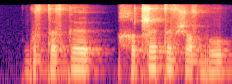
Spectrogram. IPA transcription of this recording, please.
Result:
ɡʷ ə z t ə z k ɘ | χ ə ʈ͡ʂ ɘ t ɘ z ʃ ɔ z b u

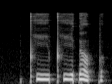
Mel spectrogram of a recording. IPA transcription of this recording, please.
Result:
pʰ i pʰ i ɗ ʌ p

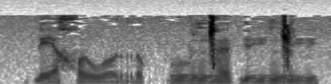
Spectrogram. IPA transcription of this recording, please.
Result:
ɗ e χ u w o r o k͡p u ŋ͡ǀ œ ɗ y ŋ͡ǀ y

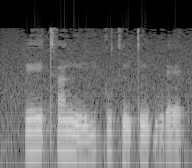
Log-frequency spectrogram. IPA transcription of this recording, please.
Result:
eː˦ tʰ ã˦ n ĩ˨ ɾ iː˦ k u˦ t͡s ĩ˨ t ĩ˦˨ ɓ u˦˨ ɾ ɛ˨˦

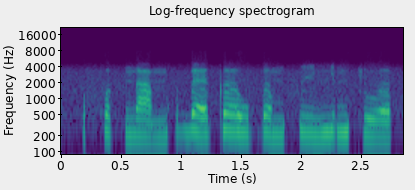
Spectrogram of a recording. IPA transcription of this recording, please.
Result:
f ə˨˩ k̚ n a˨˩˨ m | ɓ ɛ˨˩˨ t̪ əː˨˩ w ɓ ə˨˩ m f i˨˩ ɲ ə˧ ŋ c u˨˩ ə̯

